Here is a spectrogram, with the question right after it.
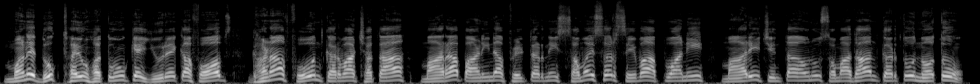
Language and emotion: Gujarati, angry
